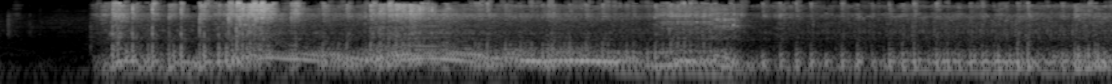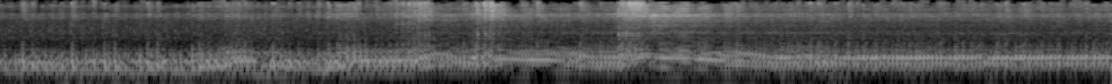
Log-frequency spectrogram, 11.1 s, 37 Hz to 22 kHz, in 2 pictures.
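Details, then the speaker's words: 1974 Kawasaki H2 750 two-stroke triple after 34 years, oil put in the chambers: catches weak and stumbles with irregular blips, then steadies as vacuum draws fuel; rough running just after starting, cause was lack of fuel. "Just to, see, when it started, it was a little weak, Yeah. and then the vacuum sucked the fuel and it just ran."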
